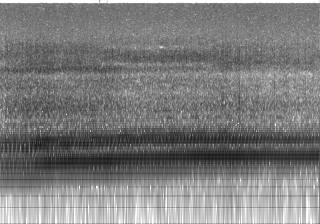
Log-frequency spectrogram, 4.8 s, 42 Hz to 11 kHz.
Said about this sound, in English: The car came roaring up behind us, cut around in front, tore ahead at 65, jumped the light at the next crossing, and...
